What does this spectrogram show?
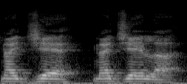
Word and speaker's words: Nigella: look it up so the pronunciation is niga n i was close Nigel Nigella n n AI J e h nigela hold on we're going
